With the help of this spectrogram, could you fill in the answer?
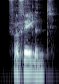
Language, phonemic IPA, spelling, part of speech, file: Dutch, /vərˈveːlənt/, vervelend, adjective / verb, Nl-vervelend.ogg
- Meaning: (adjective) 1. boring, uninteresting 2. annoying, causing irritation or annoyance; vexatious 3. troublesome; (verb) present participle of vervelen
